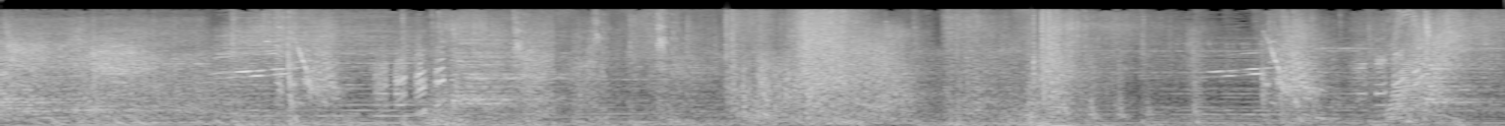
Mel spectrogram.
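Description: Dramatic action music under a dense run of cartoon slug-blaster shots, crashes and impacts, with short gliding squeals about two seconds in and again near the end.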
